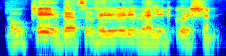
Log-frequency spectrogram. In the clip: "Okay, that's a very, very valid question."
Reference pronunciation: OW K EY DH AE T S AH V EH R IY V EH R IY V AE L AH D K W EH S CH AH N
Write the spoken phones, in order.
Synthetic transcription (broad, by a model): OW K EY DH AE T S AH V EH R IY V EH R IY V AE L AH D K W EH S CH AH N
